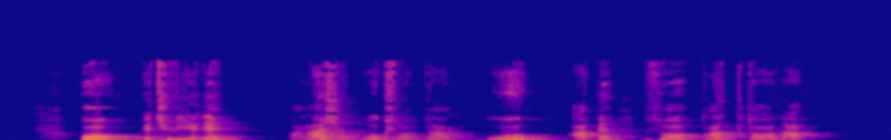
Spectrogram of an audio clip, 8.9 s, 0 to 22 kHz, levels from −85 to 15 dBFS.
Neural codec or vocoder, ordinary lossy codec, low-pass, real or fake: none; AAC, 32 kbps; 19.8 kHz; real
